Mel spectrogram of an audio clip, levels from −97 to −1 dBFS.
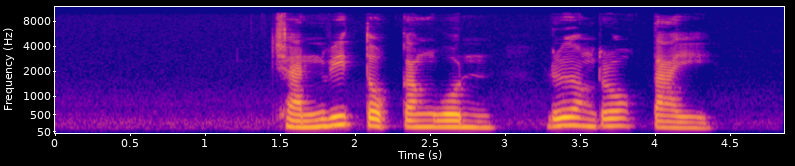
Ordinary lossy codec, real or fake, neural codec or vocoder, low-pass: none; real; none; 9.9 kHz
